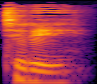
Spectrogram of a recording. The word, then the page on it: titty: American English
